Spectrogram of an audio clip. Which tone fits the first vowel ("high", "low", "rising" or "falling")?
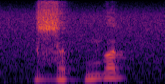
low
